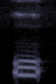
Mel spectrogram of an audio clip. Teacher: छोटा ऊ और बड़ा ऊ का उच्चारण स्थान ओठ है, क्योंकि यह ध्वनि ओठ से निकलता है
